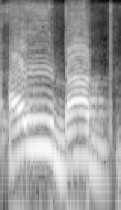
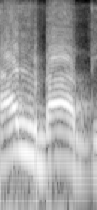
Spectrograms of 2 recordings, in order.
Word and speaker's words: al-bab: Et donc par exemple, quand on dit par exemple al-bab, vous voyez là, al-bab, yani le lam s'est resté intact quand il est rentré sur le bas. Al-bab, al-jamal, yani le lam, on doit le prononcer. Al-kamar, on doit le prononcer, notre lam. Al-fil, yani le lam, on le prononce.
